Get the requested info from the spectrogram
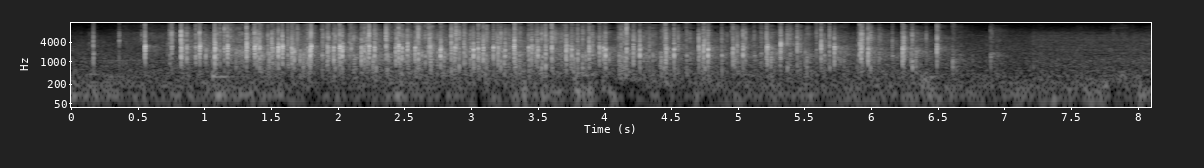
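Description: Audience applauding. It starts about half a second in and thins to a few last claps near the end.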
